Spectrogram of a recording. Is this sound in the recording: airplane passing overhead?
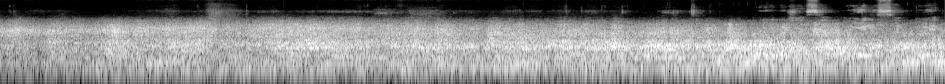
yes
